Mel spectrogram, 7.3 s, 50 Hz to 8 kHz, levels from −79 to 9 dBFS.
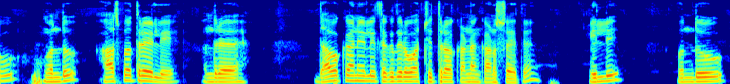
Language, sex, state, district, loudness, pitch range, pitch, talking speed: Kannada, male, Karnataka, Raichur, -16 LUFS, 140-175 Hz, 150 Hz, 100 wpm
